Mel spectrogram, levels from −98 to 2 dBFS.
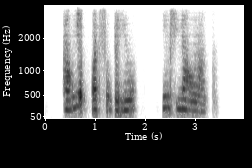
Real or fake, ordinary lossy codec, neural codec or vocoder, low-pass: fake; Opus, 64 kbps; codec, 44.1 kHz, 0.9 kbps, DAC; 3.6 kHz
